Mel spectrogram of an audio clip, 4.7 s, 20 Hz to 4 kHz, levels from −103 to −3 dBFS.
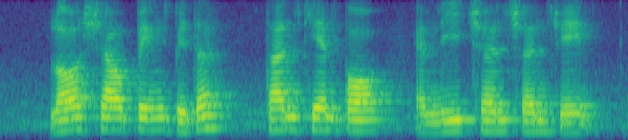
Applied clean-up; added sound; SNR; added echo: none; none; none; none.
